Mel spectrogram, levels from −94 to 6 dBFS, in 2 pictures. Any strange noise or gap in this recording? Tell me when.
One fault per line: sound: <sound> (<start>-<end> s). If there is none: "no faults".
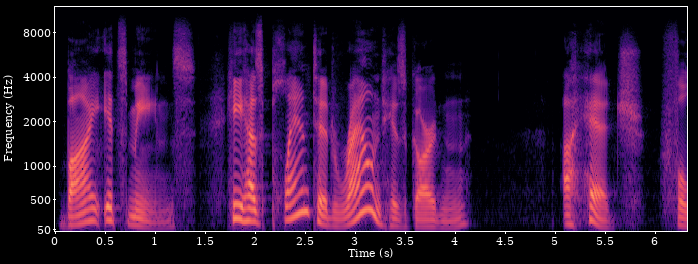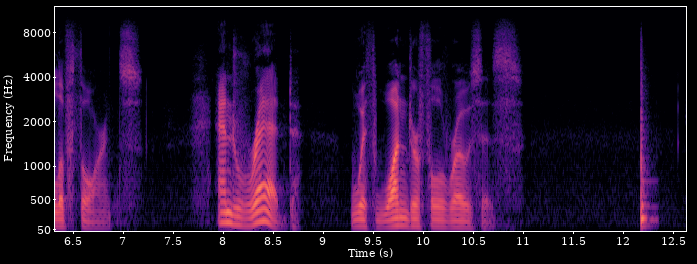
sound: thud (12.2-12.4 s)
